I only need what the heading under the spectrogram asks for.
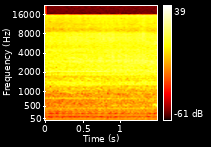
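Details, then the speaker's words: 2000 Honda CR-V 2.0 after replacing the distributor, since it had no spark and would not start; smooth even idle with no misses; normal idle, fixed by the distributor alone. "que trabajando al 100 eso invito se solucionó con el puro distribuidor no había chispa"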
